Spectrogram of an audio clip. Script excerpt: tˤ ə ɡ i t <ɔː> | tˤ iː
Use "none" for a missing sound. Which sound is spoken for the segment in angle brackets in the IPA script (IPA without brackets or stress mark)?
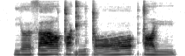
ɔː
